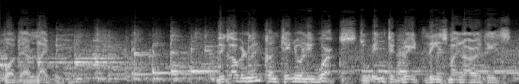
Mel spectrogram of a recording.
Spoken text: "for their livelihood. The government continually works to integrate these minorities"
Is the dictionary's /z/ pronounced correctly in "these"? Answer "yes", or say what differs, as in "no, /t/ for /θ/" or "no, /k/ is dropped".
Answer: yes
